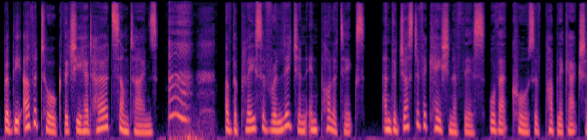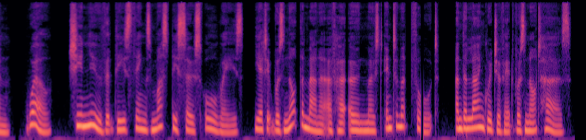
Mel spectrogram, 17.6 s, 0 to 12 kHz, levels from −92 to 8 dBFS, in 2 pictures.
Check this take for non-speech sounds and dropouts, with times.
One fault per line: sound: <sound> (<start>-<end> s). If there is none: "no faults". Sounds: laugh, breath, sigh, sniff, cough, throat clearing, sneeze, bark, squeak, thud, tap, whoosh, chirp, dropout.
sound: breath (2.5-3.2 s)
sound: dropout (15.1-15.1 s)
